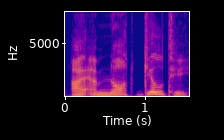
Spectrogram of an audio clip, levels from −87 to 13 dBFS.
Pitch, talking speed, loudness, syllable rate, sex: 160 Hz, 155 wpm, -17 LUFS, 3.7 syllables/s, male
